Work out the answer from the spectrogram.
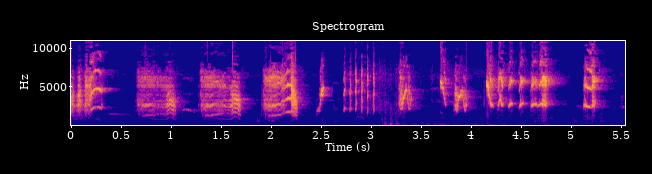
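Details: Long-tailed shrike giving lure song in high breeding condition: scratchy warbled phrases with twisting whistles, a fast rattle, then quick bright high chirps.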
